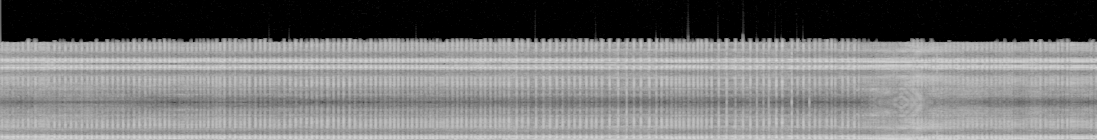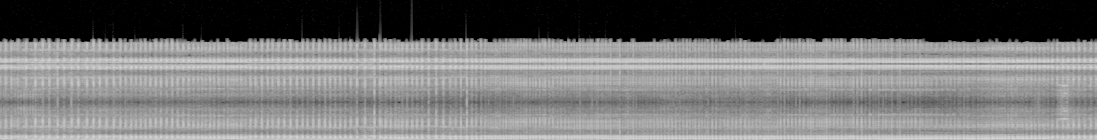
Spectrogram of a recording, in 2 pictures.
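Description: Dirt bike engine running at a moderate, fairly steady throttle as the bike rides along, heard from a helmet-mounted camera. Its pitch wavers and dips through the middle and climbs again near the end.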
